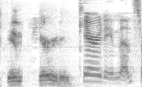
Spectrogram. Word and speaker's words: Carradine: I'm pronouncing that wrong. That's right, David Carradine.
